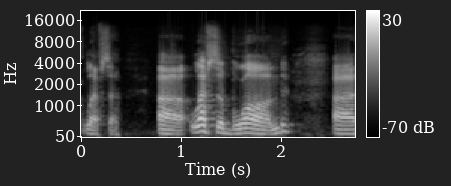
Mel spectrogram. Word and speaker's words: Leffe: It's a it's called Leffe is the proper way to pronounce that. L E it's L E F F E but it's pronounced Leffe.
